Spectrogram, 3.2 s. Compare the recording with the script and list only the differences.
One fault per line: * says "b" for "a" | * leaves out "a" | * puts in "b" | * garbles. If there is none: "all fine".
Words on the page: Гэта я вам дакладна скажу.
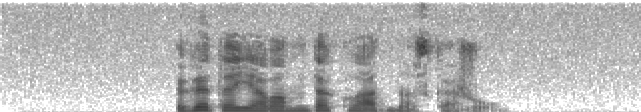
all fine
